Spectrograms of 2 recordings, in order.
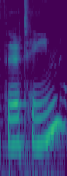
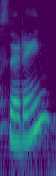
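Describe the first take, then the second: First: The T is a crisp, clear T. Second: The T sounds like a soft D. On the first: "instead of" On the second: "flapped, where the T is pronounced like a D"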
